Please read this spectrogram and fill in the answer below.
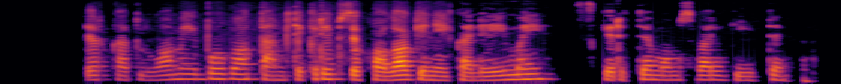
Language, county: Lithuanian, Šiauliai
